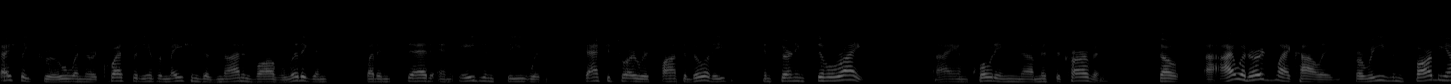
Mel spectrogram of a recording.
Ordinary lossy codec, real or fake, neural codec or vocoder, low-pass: Opus, 24 kbps; fake; codec, 16 kHz, 4.8 kbps, FACodec; 5.4 kHz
